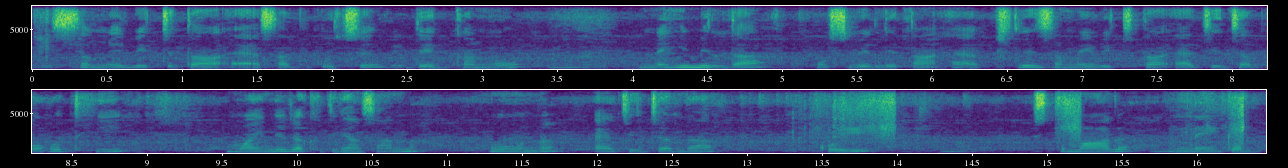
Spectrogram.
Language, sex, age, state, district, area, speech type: Punjabi, female, 30-45, Punjab, Gurdaspur, urban, spontaneous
